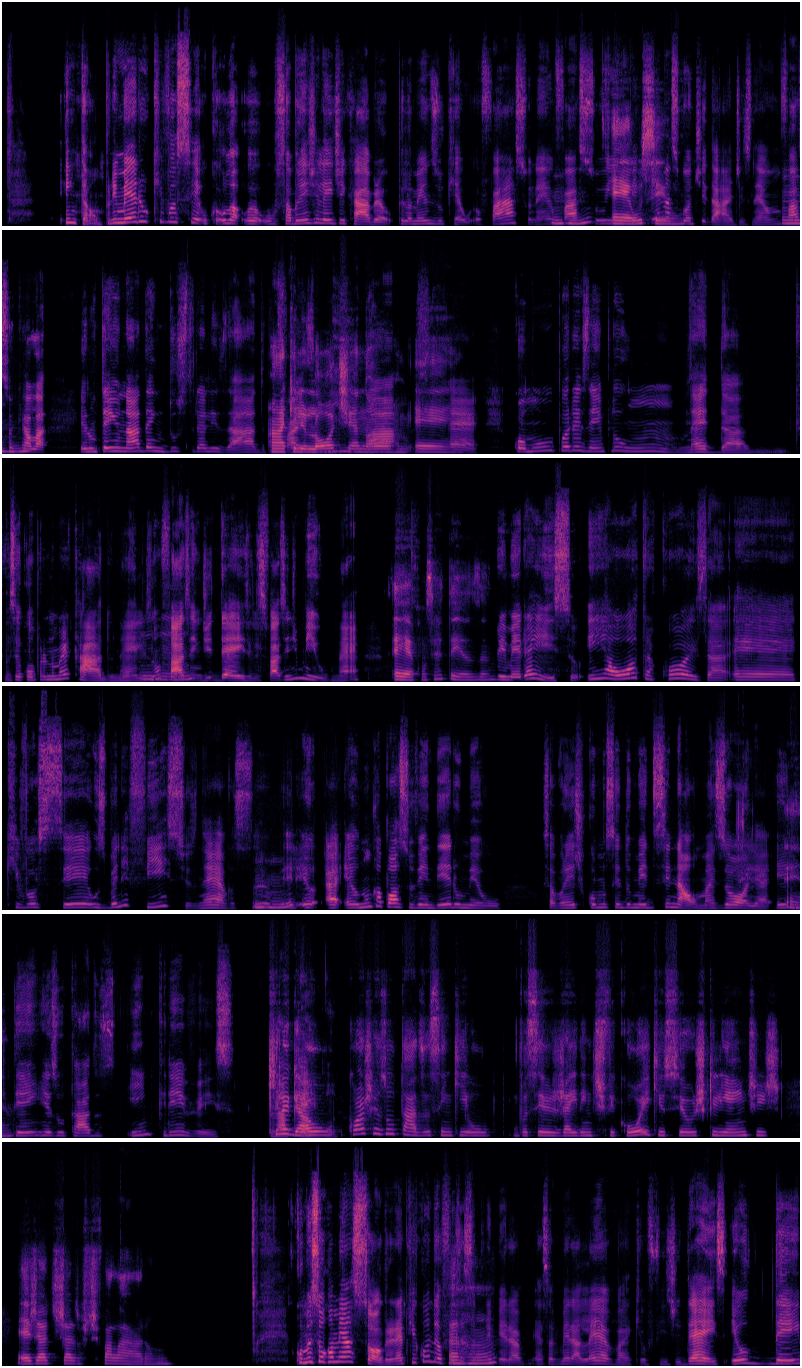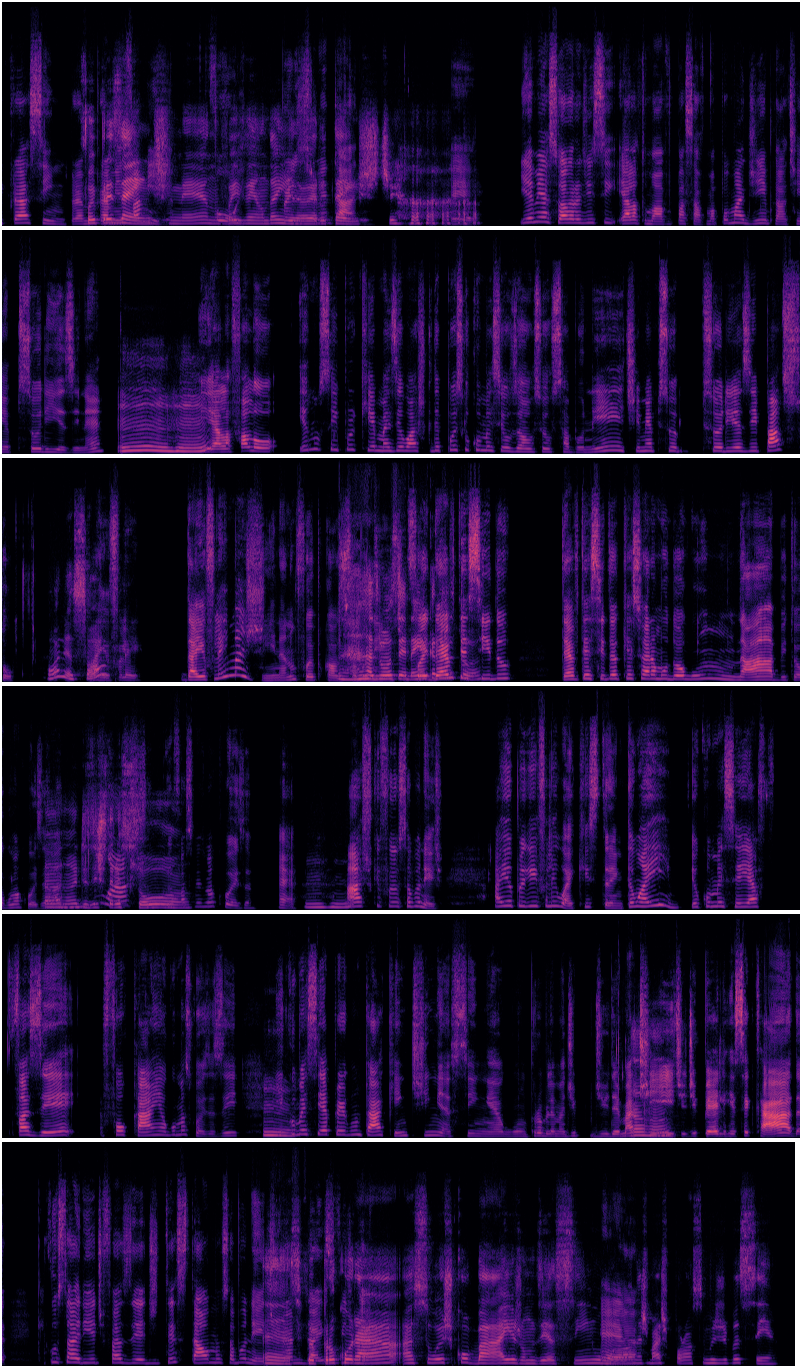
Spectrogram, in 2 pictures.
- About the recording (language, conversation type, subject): Portuguese, podcast, Que hábito ajudou você a passar por tempos difíceis?
- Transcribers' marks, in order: tapping; stressed: "incríveis"; other background noise; laugh; chuckle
